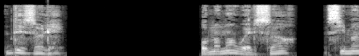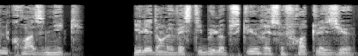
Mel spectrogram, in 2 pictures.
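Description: A man narrating an audiobook in a steady, even storytelling way. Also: low voice, normal speed, husky, no room sound, studio quality.

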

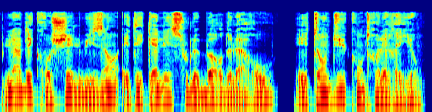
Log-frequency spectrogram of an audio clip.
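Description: A man narrating a tense first-person story in a measured way. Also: rumbling low, husky, no room sound, studio quality.

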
